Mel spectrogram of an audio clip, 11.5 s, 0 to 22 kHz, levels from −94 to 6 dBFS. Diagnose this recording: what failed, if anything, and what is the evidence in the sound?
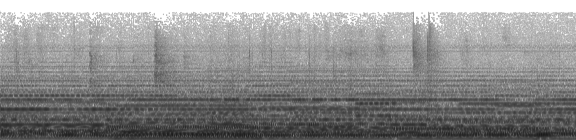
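Hard clipping throughout, at a converter or format stage: about 6 dB of overdrive flattens a small fraction of peaks, giving crackle on loud moments rather than soft, rounded saturation.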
